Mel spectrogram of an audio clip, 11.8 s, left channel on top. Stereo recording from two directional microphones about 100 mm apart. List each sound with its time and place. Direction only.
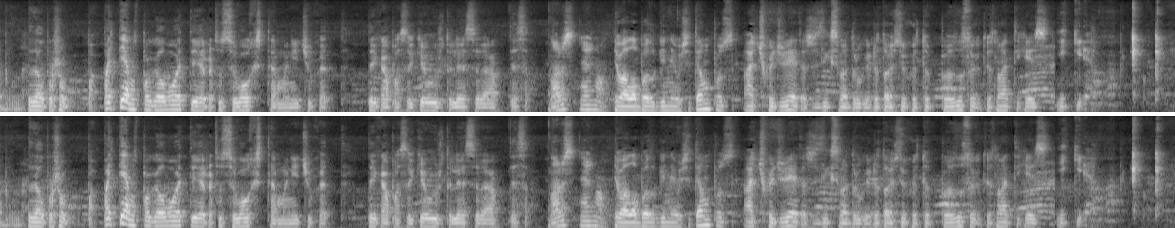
0.3 s speech: 10° right (ahead or behind)
1.0 s speech: centre (ahead or behind)
6.1 s speech: 25° left (ahead or behind)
